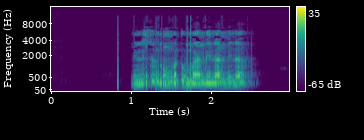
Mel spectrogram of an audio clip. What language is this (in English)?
Eton (Cameroon)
